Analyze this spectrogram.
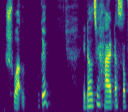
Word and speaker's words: Schwalbe: ওকে, pronunciation নিয়ে তোমরা confusion পড়িও না। এটার স্পেলিংটা হচ্ছে SCHWALBE, শোয়ালব।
